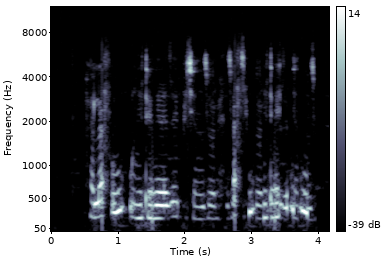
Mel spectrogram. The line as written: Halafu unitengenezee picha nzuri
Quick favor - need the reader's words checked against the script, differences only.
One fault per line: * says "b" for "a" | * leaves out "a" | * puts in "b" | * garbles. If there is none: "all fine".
* garbles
